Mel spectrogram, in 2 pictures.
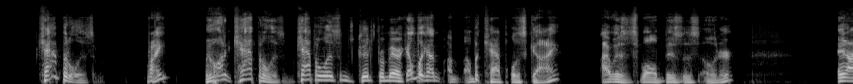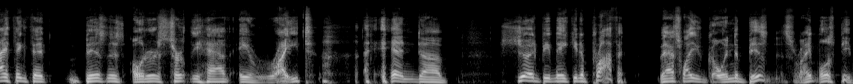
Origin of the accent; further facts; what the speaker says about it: Wisconsin, United States; And I grew up out in Southwest Wisconsin, a rural area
